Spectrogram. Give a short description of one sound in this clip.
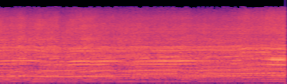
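Several motorcycle engines roar past nearby.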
